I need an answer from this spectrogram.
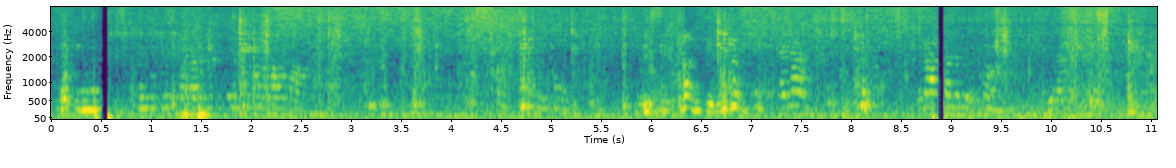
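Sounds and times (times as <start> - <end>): garlic sizzling in a frying pan: 0.0 - 11.0
spatula scraping a pan: 0.7 - 8.8.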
